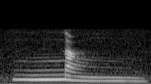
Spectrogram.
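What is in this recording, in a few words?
"nang4", Cantonese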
